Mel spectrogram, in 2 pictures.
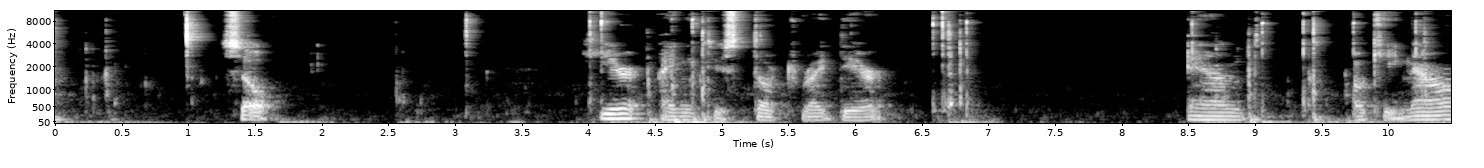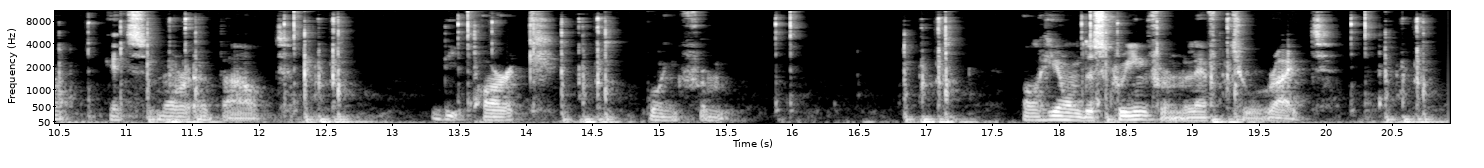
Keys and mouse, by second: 4.7 shift+d, 7.7 middle click, 9.2 shift+middle click, 9.8 middle click, 10.8 middle click, 11.4 shift+d, 13.8 middle click, 18.5 shift+middle click.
